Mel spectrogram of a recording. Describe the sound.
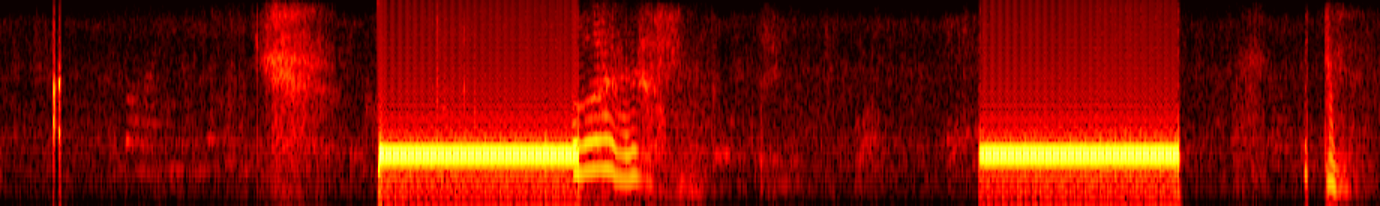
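Telephone tones during a call transfer: two long, steady, mid-pitched tones of about two seconds each, separated by a pause, with brief softer sounds around them.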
